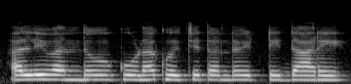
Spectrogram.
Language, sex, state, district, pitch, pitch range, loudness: Kannada, female, Karnataka, Bidar, 215 Hz, 215-220 Hz, -15 LUFS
